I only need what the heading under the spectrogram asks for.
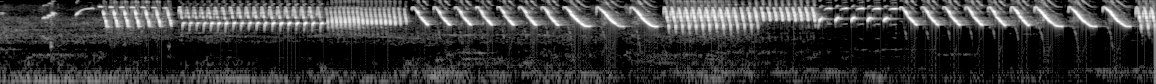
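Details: Canary song, a long continuous master song for training other birds: rapid trills of repeated notes, buzzy phrases and series of high downward-sweeping whistles, changing tours every second or two.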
